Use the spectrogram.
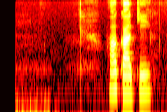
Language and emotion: Russian, neutral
